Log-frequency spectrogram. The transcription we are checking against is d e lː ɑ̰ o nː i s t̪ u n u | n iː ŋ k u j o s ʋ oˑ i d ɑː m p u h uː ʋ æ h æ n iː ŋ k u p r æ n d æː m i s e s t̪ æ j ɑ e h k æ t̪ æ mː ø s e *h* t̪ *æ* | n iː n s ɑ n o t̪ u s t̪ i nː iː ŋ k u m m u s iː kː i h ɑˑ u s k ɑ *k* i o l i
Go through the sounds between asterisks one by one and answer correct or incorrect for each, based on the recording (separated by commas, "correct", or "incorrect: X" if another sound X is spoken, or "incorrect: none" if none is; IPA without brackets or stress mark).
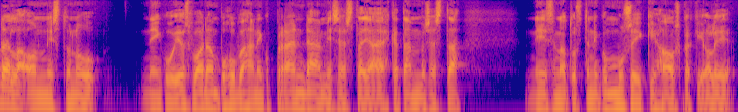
incorrect: s, correct, correct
